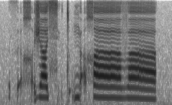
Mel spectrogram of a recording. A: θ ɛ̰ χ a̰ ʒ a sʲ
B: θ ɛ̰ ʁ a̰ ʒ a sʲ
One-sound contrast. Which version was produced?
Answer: A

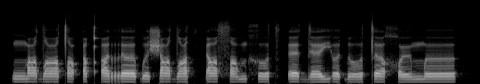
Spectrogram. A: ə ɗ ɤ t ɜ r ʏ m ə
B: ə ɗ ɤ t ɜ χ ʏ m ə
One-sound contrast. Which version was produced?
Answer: B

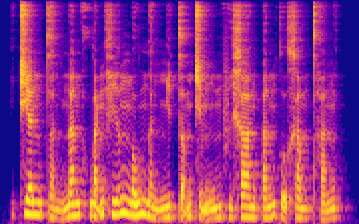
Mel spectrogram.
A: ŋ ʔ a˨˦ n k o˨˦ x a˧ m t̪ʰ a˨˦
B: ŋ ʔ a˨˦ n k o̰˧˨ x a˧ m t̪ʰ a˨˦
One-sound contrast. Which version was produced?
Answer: B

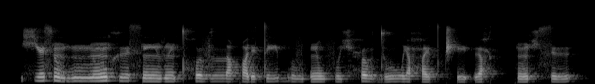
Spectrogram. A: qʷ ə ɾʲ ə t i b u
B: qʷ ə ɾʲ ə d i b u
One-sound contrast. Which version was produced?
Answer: A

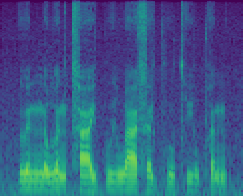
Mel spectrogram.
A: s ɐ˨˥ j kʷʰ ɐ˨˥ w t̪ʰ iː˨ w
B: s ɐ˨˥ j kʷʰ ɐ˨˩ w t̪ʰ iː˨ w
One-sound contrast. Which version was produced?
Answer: A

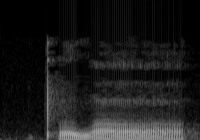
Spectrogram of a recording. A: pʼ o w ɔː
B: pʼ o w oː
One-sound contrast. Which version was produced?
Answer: A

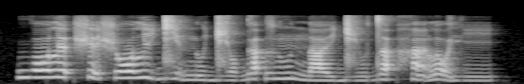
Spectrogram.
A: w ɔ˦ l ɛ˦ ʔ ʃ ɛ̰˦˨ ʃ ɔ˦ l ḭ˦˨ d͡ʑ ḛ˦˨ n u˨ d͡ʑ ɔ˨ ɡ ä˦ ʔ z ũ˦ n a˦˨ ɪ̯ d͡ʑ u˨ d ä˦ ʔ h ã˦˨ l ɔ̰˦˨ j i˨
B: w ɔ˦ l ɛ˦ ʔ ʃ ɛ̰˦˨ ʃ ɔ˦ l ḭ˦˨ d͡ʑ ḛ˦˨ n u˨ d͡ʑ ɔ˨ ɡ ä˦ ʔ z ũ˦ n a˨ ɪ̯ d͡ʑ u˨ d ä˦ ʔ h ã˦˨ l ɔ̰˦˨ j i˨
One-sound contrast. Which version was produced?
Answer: B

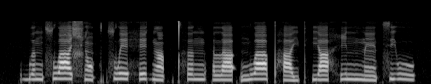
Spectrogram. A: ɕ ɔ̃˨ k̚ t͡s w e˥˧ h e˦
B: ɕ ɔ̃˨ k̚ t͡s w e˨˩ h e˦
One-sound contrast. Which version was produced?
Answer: A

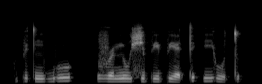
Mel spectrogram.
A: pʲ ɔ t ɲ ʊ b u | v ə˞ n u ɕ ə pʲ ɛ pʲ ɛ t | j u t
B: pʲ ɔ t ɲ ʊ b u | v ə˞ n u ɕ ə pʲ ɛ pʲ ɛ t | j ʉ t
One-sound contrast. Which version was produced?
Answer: A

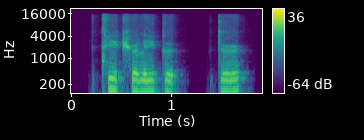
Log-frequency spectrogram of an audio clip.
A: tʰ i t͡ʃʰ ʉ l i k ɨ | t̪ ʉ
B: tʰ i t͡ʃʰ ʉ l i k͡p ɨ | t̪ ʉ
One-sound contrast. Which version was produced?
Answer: A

